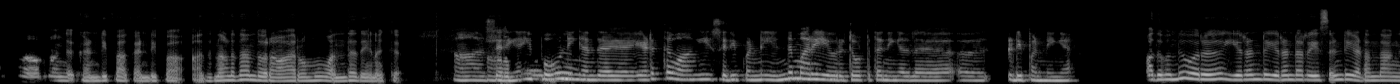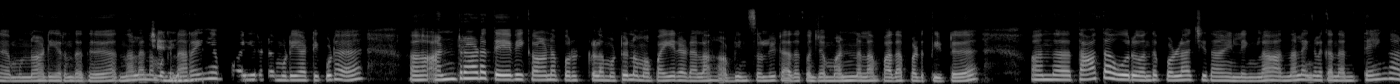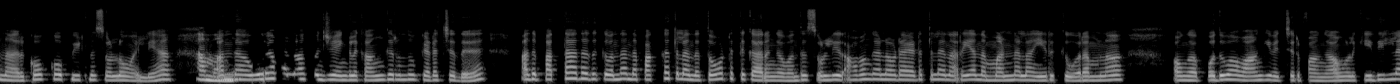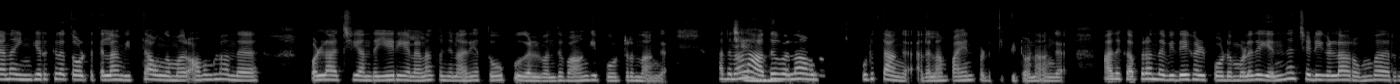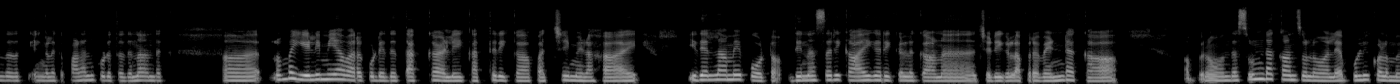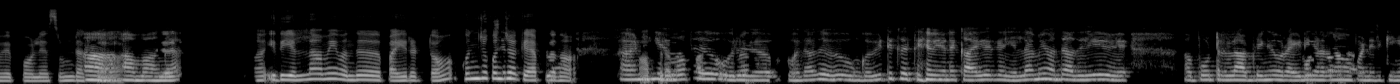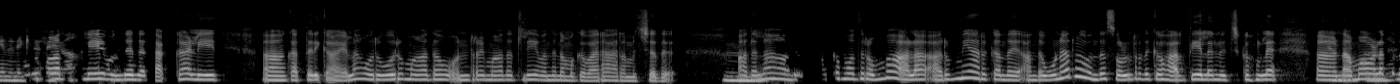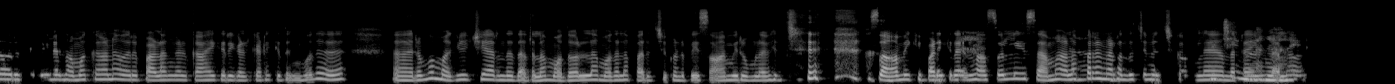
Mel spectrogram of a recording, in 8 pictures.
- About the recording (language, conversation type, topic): Tamil, podcast, சிறிய உணவுத் தோட்டம் நமது வாழ்க்கையை எப்படிப் மாற்றும்?
- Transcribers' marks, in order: in English: "கோக்கோ பீட்ன்னு"; other noise; other background noise; unintelligible speech; chuckle; unintelligible speech; joyful: "அந்த அந்த உணர்வு வந்து சொல்றதுக்கு … வச்சுக்கோங்களேன், அந்த டைம்லலாம்"; laugh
